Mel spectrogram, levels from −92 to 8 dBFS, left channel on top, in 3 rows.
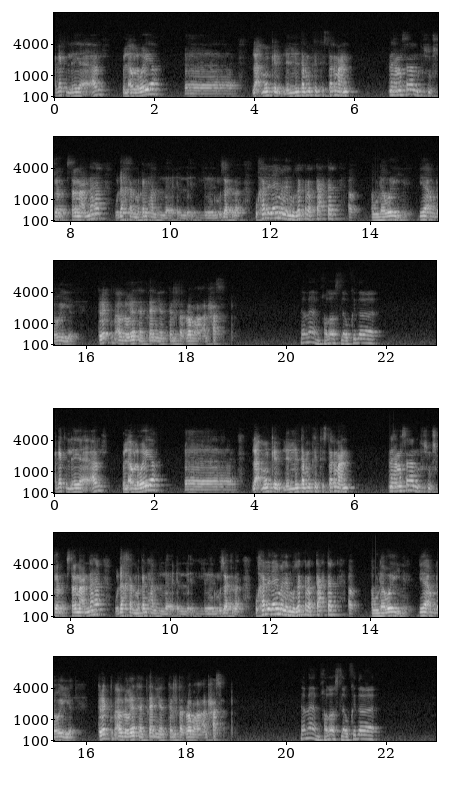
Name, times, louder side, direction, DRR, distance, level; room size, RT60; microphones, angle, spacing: voice 1, 0.0-1.0 1.4-2.2 2.6-3.7 4.0-5.9 6.7-13.7 14.0-15.8 16.2-18.8, right 4 dB, 85° right, 0.9 m, -22 dB
voice 2, 20.3-21.8, right 2 dB, 40° right, 0.9 m, -26 dB
10.5 x 8.6 x 2.6 m
head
